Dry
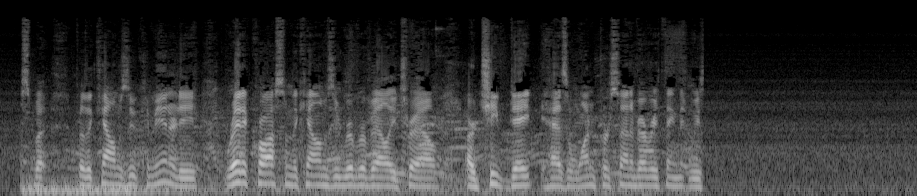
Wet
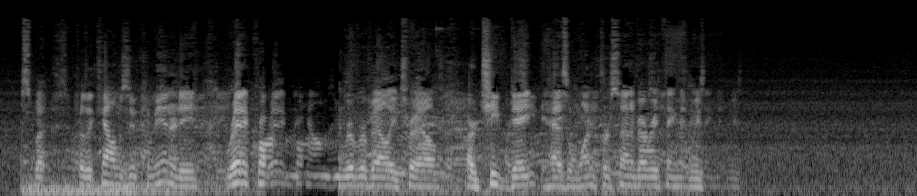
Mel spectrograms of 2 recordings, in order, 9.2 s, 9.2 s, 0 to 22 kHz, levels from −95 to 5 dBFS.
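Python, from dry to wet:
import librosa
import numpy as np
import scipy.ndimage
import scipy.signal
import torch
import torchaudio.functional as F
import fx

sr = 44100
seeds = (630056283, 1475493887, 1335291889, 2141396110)

y = fx.double_bandpass(x, sr, hz=570.0, octaves=1.9, at=(2.64, 3.39))
y = fx.doubler(y, sr, ms=17.0, db=-7.0)
y = y + 10.0 ** (-16.5 / 20.0) * np.pad(y, (int(373 * sr / 1000.0), 0))[:len(y)]
y = y * librosa.db_to_amplitude(-3.0)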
